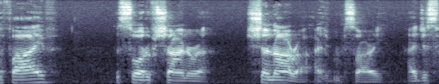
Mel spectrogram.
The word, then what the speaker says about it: Shannara: a one to five the sort of genre Shannara I didn't sorry I just found out that that's how you properly pronounce the name the Sword of Shannara gets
